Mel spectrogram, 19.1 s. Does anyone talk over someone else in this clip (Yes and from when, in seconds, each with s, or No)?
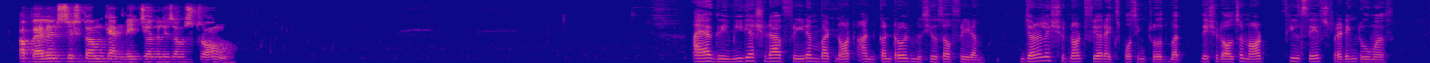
No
